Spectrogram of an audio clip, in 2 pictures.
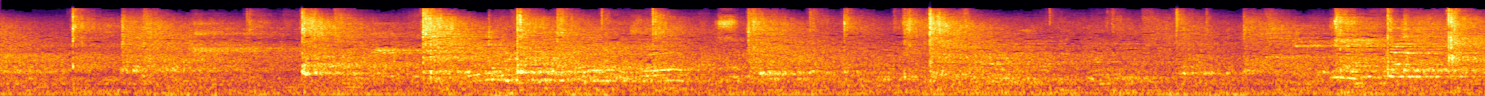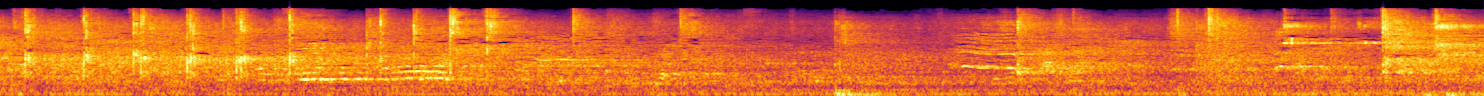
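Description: Paddles strike a ball with sharp pops in a large echoing hall.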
